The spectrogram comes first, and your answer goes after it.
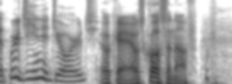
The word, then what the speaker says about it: Regina George: gut my favorite part of the movie when regina joyce gets take whatever regina george whatever however how do you say it regina george okay i was close enough um she gets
